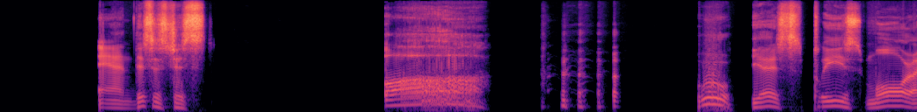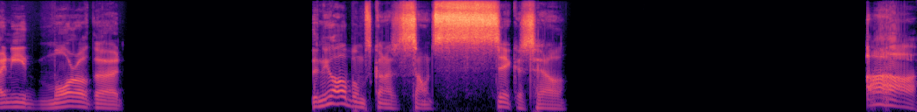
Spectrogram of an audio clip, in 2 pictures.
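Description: A young man speaks with animation into a close microphone, in bursts with pauses.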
